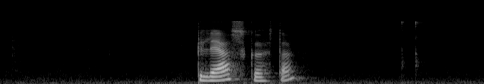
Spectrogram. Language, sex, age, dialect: Faroese, female, 15-35, Suðurstreymoy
